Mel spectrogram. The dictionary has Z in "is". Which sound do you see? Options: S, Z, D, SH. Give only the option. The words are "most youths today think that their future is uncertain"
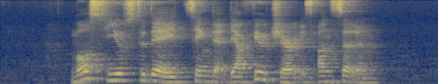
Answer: S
